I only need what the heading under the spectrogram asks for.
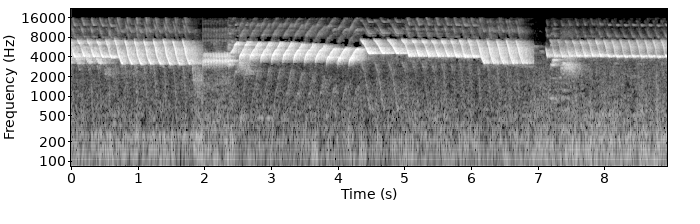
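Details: Canary singing to stimulate females for mating, described as a Belgian canary; fast rolling trills high in pitch, each tour held about two seconds before switching to a new trill, with brief pauses near two and seven seconds.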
